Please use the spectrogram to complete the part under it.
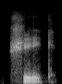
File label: "shaikh", American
